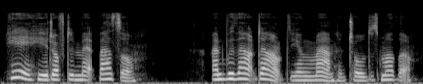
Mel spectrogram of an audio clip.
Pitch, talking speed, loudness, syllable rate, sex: 215 Hz, 225 wpm, -17 LUFS, 6.3 syllables/s, female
